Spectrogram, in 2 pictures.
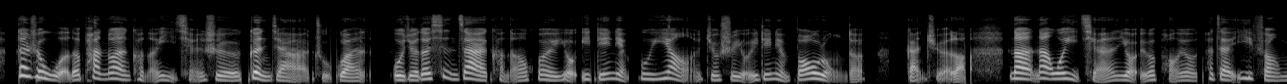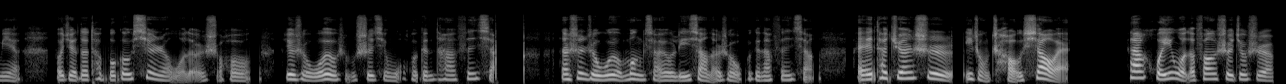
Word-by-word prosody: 但 405 -2 +5
是 345 - +3
我 255 -8 +1
的 210 +3 0
判 280 -1 +1
断 255 -4 +2
可 205 -1 -8
能 - - -8
以 200 -2 -6
前 180 - -8
是 195 -4 0
更 240 -10 +5
加 185 -2 -2
主 - - -8
观， 170 -2 0 0.3
我 205 0 +4
觉 200 0 0
得 250 +3 +4
现 265 -4 -5
在 235 -6 +5
可 - - -10
能 180 +3 -6
会 210 -5 -3
有 - - -1
一 235 - -4
点 240 +1 -2
点 260 - -2
不 250 -2 -4
一 245 +2 -4
样 265 -6 +2
了， - - -8
就 205 -1 -5
是 195 -4 -4
有 - - -4
一 210 - -2
点 240 +1 -3
点 235 -5 -4
包 245 +5 +4
容 - - -1
的 - - -6 0.4
感 - - -1
觉 - - -5
了。 - - 0 0.5
那 265 -3 +8
那 280 -2 +4
我 265 +1 +3
以 245 -6 -2
前 200 +2 -4
有 195 -1 +1
一 - - -4
个 205 - -1
朋 185 -3 -8
友， 185 -2 -4
他 - - -11
在 225 -4 0
一 285 +4 -3
方 195 -7 -3
面， 185 -4 -7 0.4
我 - - 0
觉 205 -2 0
得 215 +2 -1
他 255 - -7
不 200 - -3
够 240 +3 +1
信 270 +1 +1
任 205 -3 -4
我 - - -8
的 - - -6
时 200 - -5
候 180 -5 -6 0.3
就 235 -1 +3
是 225 -2 -4
我 185 +1 0
有 220 - +3
什 - - -13
么 - - -13
事 210 - -1
情 200 -3 -5
我 - - -9
会 - - -7
跟 205 0 -5
他 220 -1 -5
分 255 +3 -5
享， 285 - -3 0.7
那 240 - +4
甚 260 +1 +1
至 235 - +2
我 210 +1 +4
有 215 - +2
梦 225 +1 +1
想、 215 - -4
有 185 0 0
理 180 +1 0
想 210 - 0
的 - - -4
时 - - -6
候， - - -2
我 - - -7
会 - - -12
跟 195 - -4
他 195 - -2
分 210 0 -6
享。 235 - -5 0.5
哎， 225 +2 +6
他 295 - +2
居 280 - 0
然 280 +1 +5
是 255 -8 +4
一 255 - -1
种 - - -4
嘲 - - +1
笑 - - +8
哎， - - +1 0.6
他 300 -2 +8
回 230 - +4
应 275 +1 +2
我 - - +4
的 195 - 0
方 250 +3 +3
式 235 -3 +2
就 230 +1 -1
是 200 -6 -1
225 Hz, 285 characters per minute, -25 LUFS, 200-255 Hz, 0.7 s, 那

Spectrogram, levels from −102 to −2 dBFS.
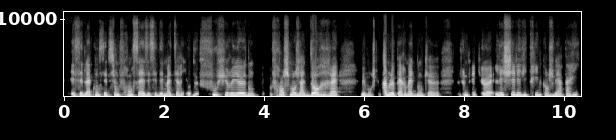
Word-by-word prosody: et 210 - +2
c'est 225 +1 0
de - - -1
la 210 - +3
conception 220 0 0
française 220 0 -1
et 205 - -2
c'est 200 0 -6
des 205 +2 +1
matériaux 205 +1 -1
de 195 - -2
fou 270 -2 +1
furieux. 245 -1 +2
Donc 205 -2 -3 0.3
franchement, 265 -1 0
j'adorerais! 215 +2 +2 0.5
Mais 205 - +3
bon, 190 - -6
je - - -10
peux 175 - -28
pas 245 - +5
me 235 - +5
le 225 - +7
permettre 215 0 +1
donc, 195 0 -3
heu, 180 -1 -3 0.5
je 230 - -5
ne - - +6
fais 245 - -3
que 205 -2 +2
lécher 260 +3 +2
les 255 - +2
vitrines 230 +2 -1
quand 215 -3 -5
je 190 0 -5
vais 215 - +1
à 205 - -3
Paris. 210 +4 -3
215 Hz, 220 wpm, -23 LUFS, 205-245 Hz, 0.5 s, le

